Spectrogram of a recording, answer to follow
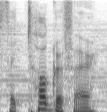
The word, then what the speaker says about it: photographer: in the middle and finally photograph photograph these stresses at the start whereas photographer the emphasis moves to the middle photograph photographer emphasis and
